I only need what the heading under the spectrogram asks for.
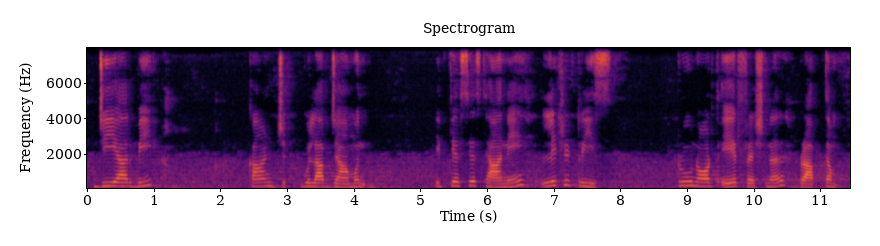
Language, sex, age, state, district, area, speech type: Sanskrit, female, 30-45, Karnataka, Dakshina Kannada, urban, read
